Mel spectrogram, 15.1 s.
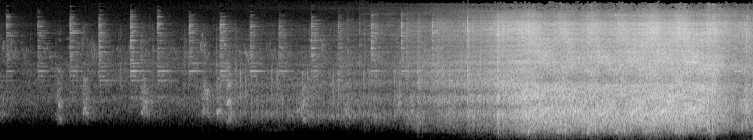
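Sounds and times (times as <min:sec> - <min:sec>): train wheels rushing on rail: 0:03.8 - 0:15.0.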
